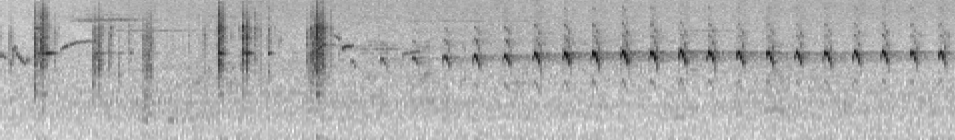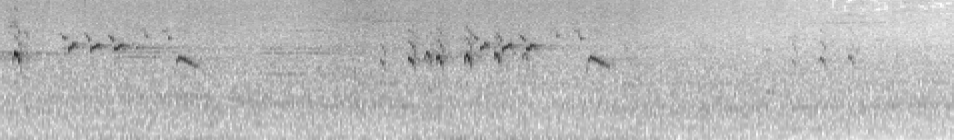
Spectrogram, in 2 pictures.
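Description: A bird calling: a few sharp clicks near the start, then a fast, even run of about twenty high chirps, about five a second, followed by a few scattered chirps, over faint steady background noise.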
